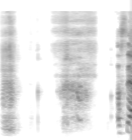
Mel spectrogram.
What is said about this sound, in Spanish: le dio estornudo y está sufriendo para no estornudar. estornuda, mi reina, estornuda.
